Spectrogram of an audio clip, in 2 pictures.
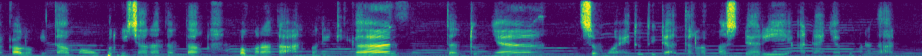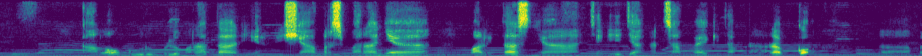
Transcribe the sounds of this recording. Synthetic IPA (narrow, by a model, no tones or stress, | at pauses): kalawkit̪amaubərbit͡ʃaɾat̪ənt̪aŋ | pəməɾat̪aʔanpəndidikan | t̪ənt̪uɲa | səmuaʔit̪ut̪ida̰ʔt̪ərləpasdaɾiadaɲapəməɾat̪a̰a̰nɡuɾu | kalawɡuɾubəlʊməɾat̪adiindonesiabərsəbaɾaɲa | kwalit̪asɲad͡ʒadid͡ʒaŋansampajkit̪abərhaɾap̚kɔʔ | ə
